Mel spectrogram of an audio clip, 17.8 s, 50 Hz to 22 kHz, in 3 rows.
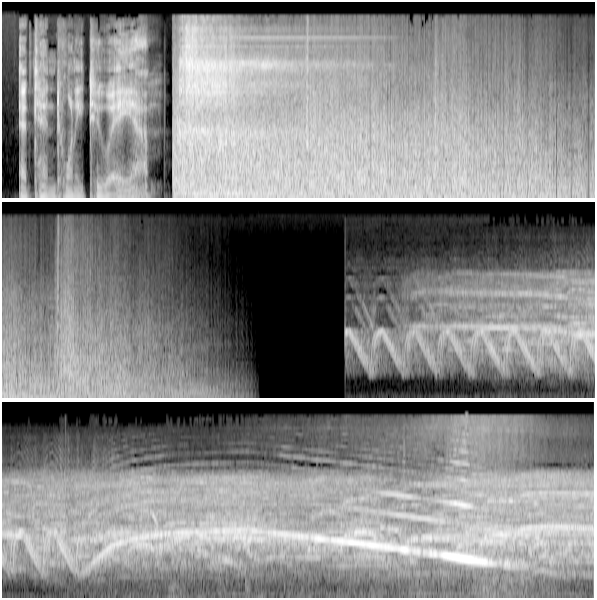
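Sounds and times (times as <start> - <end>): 
speech: 0.2 - 3.4
thunderous dynamite bomb explosion: 1.7 - 8.5
emergency siren wailing: 9.4 - 17.7.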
